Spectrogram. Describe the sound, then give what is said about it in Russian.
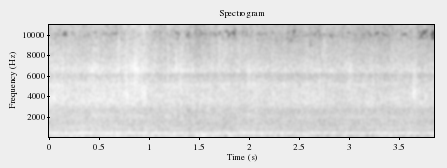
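A voice imitates a mosquito's buzzing with a steady, unbroken droning hum held fairly loud for the full few seconds, a faint hiss riding over it. “Так звенит вредный комар.”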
